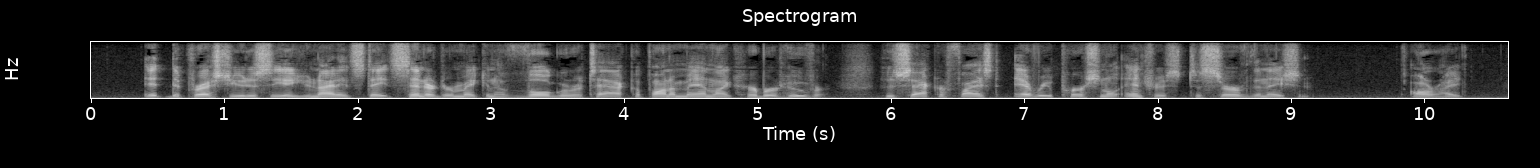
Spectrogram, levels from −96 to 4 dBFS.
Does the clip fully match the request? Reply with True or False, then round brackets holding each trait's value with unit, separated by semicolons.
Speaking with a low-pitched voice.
True (125 Hz)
